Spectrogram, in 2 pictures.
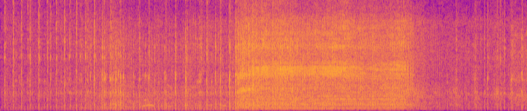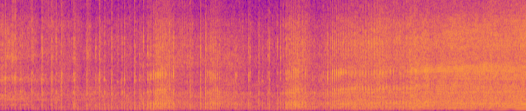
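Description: Model plane engines drone loudly.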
